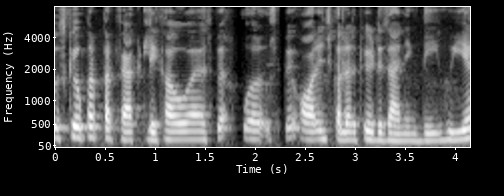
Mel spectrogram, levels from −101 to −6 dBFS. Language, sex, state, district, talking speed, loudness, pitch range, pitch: Hindi, female, Punjab, Kapurthala, 200 wpm, -17 LUFS, 170-205 Hz, 175 Hz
